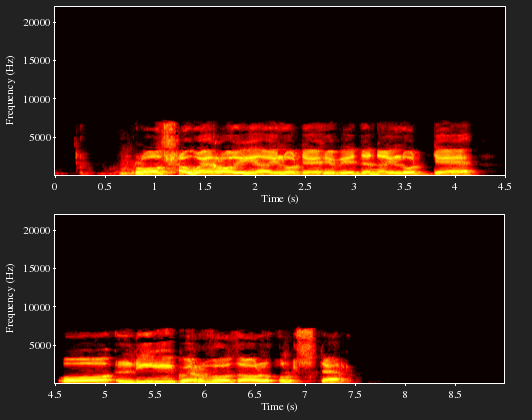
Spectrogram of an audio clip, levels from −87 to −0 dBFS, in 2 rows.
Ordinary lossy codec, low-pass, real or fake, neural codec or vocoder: AAC, 32 kbps; 7.2 kHz; real; none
